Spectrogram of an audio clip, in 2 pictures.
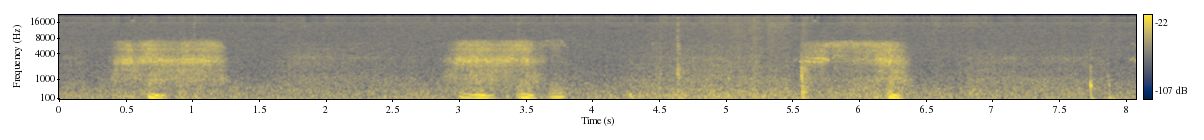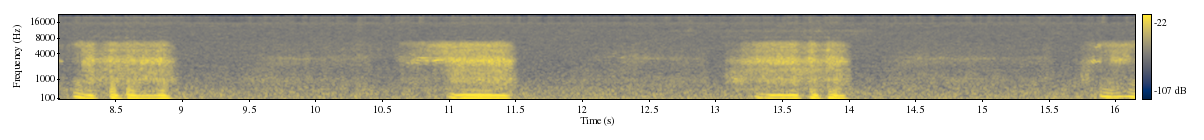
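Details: A cat named Tora snoring while asleep: breathy bursts with a low rattling base, repeating roughly every two and a half seconds, quiet room hiss between breaths.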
